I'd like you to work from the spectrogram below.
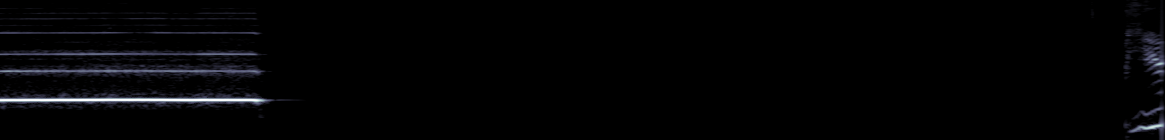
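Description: A single sustained recorder note B, steady and clear with bright harmonics, holds for about two seconds and then stops, followed by long silence before a voice begins speaking.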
